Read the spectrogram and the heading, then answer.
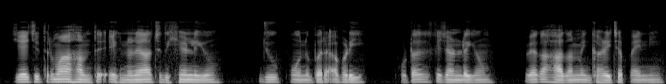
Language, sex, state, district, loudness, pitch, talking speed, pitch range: Garhwali, male, Uttarakhand, Uttarkashi, -20 LUFS, 110 Hz, 200 wpm, 105-115 Hz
